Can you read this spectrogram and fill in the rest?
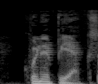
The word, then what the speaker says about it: Quinnipiac: Doug and I were there together, and we over breakfast went back and forth for a few minutes quizzing each other, making sure we could correctly pronounce Quinnipiac.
